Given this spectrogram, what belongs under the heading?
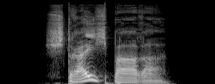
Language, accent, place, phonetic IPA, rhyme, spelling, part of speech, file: German, Germany, Berlin, [ˈʃtʁaɪ̯çbaːʁɐ], -aɪ̯çbaːʁɐ, streichbarer, adjective, De-streichbarer.ogg
- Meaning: inflection of streichbar: 1. strong/mixed nominative masculine singular 2. strong genitive/dative feminine singular 3. strong genitive plural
